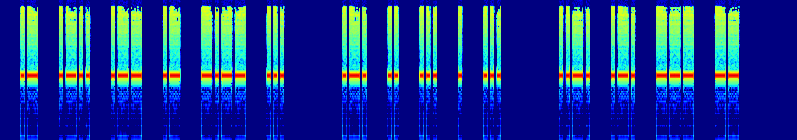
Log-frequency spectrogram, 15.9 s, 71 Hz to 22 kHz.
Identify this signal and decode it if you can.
Morse code, heard as a keyed tone, about 18 wpm, spaced as for 12 wpm, 1000 Hz. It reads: ALWAYS RISES FROM
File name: qotdfiles / 12wpm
